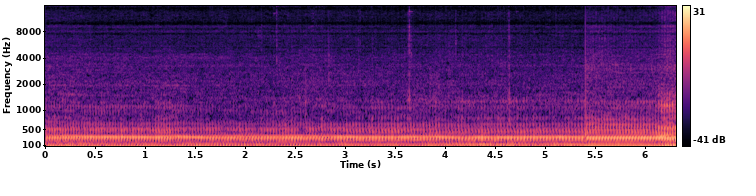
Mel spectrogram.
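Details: Flood-repaired 2001 Polaris Sportsman 500 HO on test ride under load with rigged, zip-tied aftermarket exhaust: loud raspy single-cylinder bark, even firing, no knocks; healthy engine.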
